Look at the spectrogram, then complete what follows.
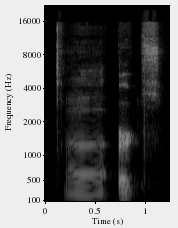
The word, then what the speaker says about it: Ertz: Ertz. Sans H, silent H on Ertz.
